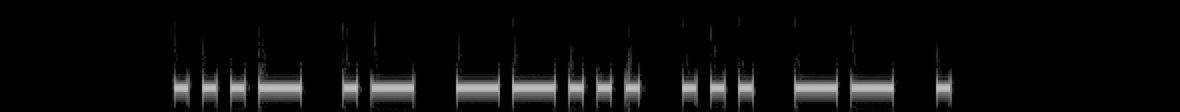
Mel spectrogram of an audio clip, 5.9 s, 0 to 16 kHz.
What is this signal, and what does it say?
Morse code, heard as a keyed tone, about 17 wpm, 700 Hz. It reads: VA7SME
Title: DXCC-100 Call Signs - 6 Characters - 17wpm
